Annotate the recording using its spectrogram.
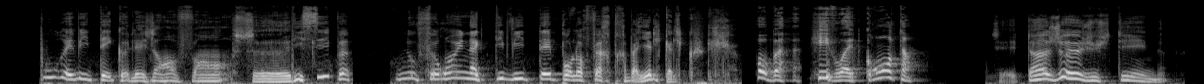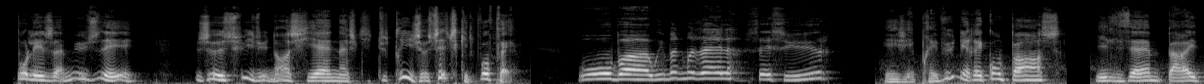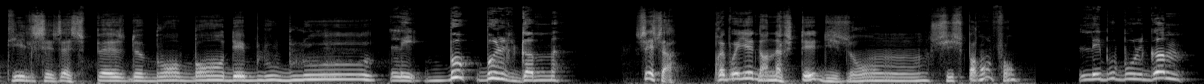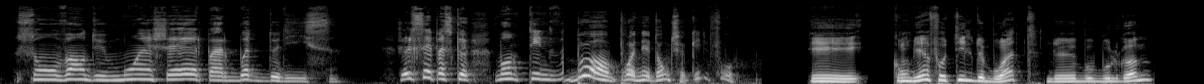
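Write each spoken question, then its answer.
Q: Et combien faut-il de boîtes de bou-boule-gum ?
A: 5 boîtes (48 bou-boule-gum)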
